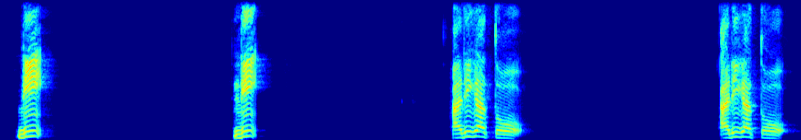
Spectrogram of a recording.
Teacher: with the tip of your tongue it should be a quick striking motion similar to The Sensation you get when pronouncing the T in words like butter cutter and so on don't roll your tongue like an English R · most of the air should go around the sides of your tongue the same way it would when pronouncing an l sound this is why many people describe this sound as in between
